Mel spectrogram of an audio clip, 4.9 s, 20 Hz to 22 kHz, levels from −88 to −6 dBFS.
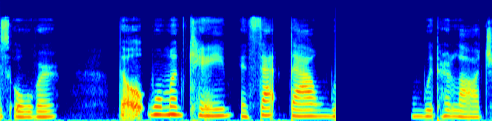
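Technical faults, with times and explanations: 3.35 to 4.27 s, stream reconnect: a dropped connection leaves 0.74 s of silence. A fresh decoder resumes the speech 0.19 s earlier, so a moment repeats.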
